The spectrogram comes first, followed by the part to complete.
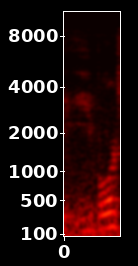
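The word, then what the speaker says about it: Ybor: your listeners are ever in Tampa go to ebore City it's spelled YB o r but it's pronounced eore City and it's like Bourbon Street in New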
